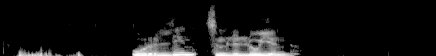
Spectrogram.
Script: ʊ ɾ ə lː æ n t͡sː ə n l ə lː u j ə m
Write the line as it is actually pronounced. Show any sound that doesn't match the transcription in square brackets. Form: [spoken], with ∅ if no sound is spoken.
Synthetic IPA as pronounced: ʊ ɾ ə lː [i] n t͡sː ə [m] l ə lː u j ə [n]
